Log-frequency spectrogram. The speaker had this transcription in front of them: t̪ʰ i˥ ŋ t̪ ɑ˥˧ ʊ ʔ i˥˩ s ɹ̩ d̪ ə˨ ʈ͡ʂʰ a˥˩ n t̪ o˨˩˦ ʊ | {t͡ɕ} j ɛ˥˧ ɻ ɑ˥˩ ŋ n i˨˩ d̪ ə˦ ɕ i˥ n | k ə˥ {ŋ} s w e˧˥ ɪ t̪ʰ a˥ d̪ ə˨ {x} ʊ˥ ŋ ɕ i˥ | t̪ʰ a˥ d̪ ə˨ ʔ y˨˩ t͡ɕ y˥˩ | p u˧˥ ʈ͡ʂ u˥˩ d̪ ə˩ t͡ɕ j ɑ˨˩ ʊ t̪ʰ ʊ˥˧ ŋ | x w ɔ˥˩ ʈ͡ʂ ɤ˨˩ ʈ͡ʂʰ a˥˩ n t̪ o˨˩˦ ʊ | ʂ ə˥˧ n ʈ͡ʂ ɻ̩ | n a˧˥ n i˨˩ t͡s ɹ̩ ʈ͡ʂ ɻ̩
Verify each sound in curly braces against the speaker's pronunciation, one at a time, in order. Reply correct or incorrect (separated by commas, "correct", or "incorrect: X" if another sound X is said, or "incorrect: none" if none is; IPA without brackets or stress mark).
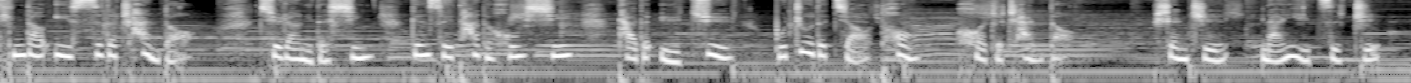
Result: incorrect: t͡ɕʰ, incorrect: n, correct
